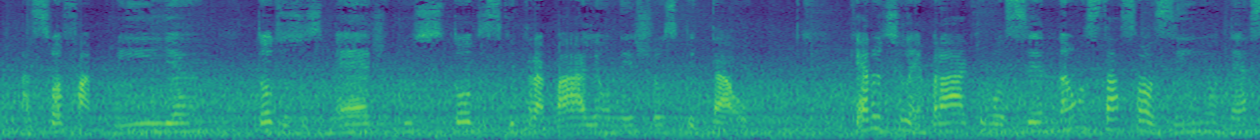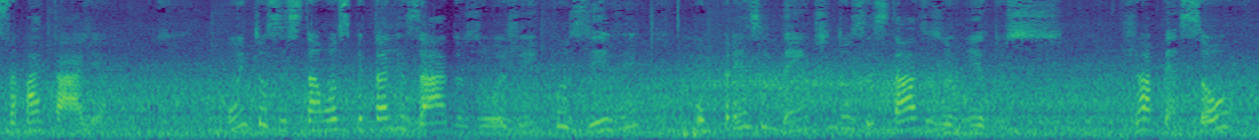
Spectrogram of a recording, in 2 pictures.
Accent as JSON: {"language": "Portuguese", "town": "Vitória", "region": "Espírito Santo", "country": "Brazil", "tie": "born or raised there", "moved": "yes", "lives_now": "Sarasota, United States", "said": "mora em Sarasota, Flórida, mas eu sou de Vitória, Espírito Santo, amiga de infância, adolescência e juventude do prefeito"}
